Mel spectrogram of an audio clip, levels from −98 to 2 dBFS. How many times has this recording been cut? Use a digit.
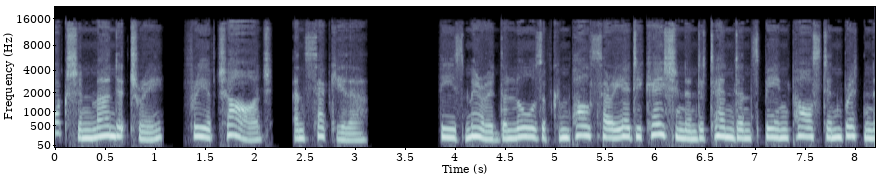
1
